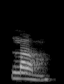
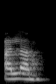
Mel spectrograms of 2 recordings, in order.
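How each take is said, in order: First: The word begins with an l sound. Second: The word begins with a vowel sound. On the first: "Malahan ada yang yang bilangnya lam" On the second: "itu ada yang menyebutnya alam"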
